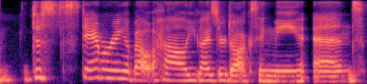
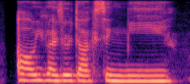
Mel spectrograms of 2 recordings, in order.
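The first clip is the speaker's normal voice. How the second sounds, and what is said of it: Imitates another person's voice. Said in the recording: “I don't know why I'm doing a Trump voice.”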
